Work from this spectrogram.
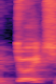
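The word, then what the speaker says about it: Deutch: Starring James Franco, Bryan Cranston, Megan Mullally, Zoe Deutsch, I believe is how you say her last name.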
